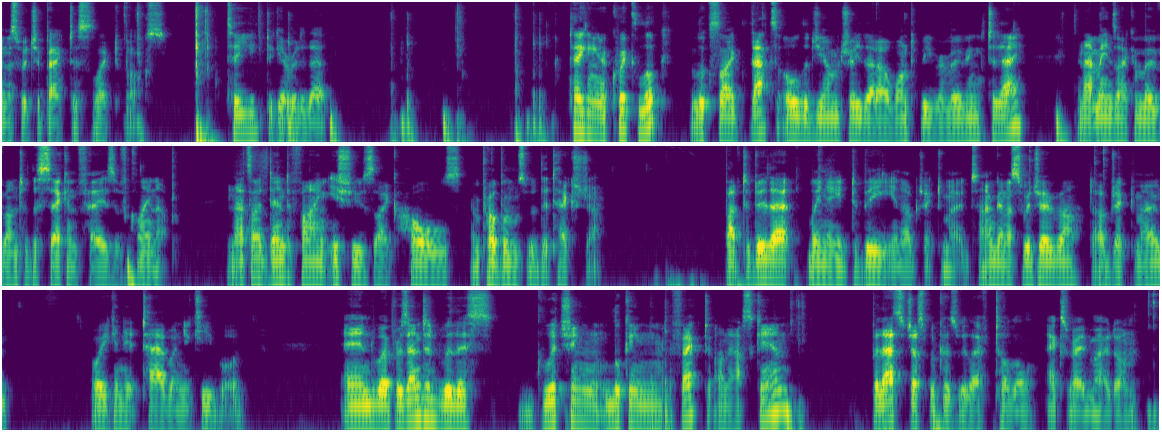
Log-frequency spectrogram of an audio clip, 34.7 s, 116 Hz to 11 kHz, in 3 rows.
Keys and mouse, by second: 1.9 t, 2.8 middle click, 2.9 click, 2.9 right click, 4.0 shift+middle click, 5.2-10.5 shift+middle drag, 21.9-24.3 drag, 29.7-30.9 shift+middle drag.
